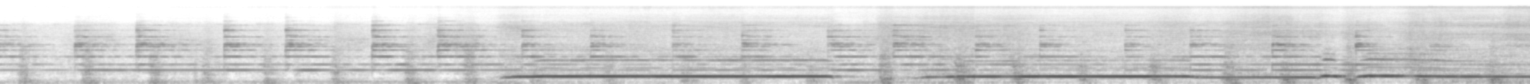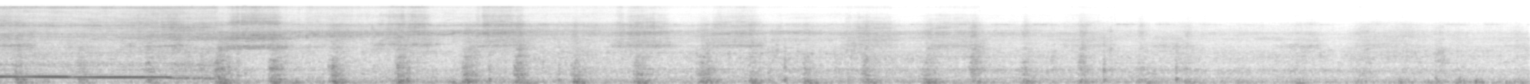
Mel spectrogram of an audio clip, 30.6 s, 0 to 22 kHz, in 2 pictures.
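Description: The INYO, an 1875 Baldwin 4-4-0 steam locomotive, rings its bell, then sounds its steam whistle in long blasts, its pitch dropping briefly near the end. After the whistle, steam hisses out and the exhaust chuffs steadily, fading as the engine pulls away.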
